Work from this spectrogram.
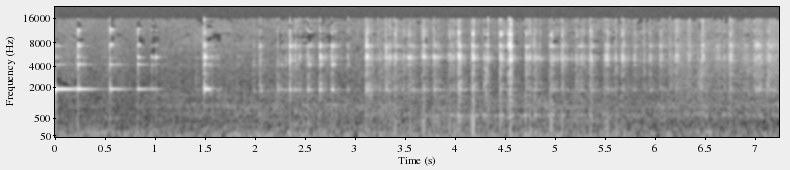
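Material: Glass.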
